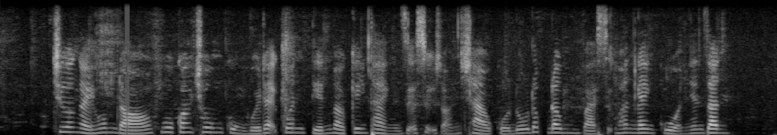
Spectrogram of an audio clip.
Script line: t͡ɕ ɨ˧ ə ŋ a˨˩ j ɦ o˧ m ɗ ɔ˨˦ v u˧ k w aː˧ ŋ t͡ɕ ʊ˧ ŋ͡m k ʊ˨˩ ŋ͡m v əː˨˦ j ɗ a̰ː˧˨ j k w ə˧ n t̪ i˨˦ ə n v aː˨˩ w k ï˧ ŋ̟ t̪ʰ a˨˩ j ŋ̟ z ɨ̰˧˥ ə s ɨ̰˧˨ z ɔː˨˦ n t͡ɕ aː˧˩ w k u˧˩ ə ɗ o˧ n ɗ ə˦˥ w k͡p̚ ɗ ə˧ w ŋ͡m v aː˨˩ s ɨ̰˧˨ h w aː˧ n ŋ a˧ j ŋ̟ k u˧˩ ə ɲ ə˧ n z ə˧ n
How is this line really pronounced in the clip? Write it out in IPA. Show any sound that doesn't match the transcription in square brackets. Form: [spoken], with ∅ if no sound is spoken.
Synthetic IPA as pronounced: t͡ɕ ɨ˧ ə ŋ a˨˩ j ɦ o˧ m ɗ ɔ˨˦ v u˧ k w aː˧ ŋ t͡ɕ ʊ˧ ŋ͡m k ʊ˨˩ ŋ͡m v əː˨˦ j ɗ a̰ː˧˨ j k w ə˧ n t̪ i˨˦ ə n v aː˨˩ w k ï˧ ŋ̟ t̪ʰ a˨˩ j ŋ̟ z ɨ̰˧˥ ə s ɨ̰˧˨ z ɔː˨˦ n t͡ɕ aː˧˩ w k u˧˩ ə ɗ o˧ [∅] ɗ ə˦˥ w k͡p̚ ɗ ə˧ w ŋ͡m v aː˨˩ s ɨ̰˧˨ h w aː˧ n ŋ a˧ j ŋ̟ k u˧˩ ə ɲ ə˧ n z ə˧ n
